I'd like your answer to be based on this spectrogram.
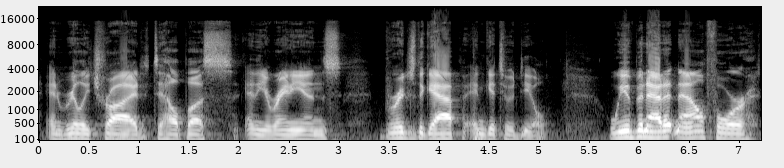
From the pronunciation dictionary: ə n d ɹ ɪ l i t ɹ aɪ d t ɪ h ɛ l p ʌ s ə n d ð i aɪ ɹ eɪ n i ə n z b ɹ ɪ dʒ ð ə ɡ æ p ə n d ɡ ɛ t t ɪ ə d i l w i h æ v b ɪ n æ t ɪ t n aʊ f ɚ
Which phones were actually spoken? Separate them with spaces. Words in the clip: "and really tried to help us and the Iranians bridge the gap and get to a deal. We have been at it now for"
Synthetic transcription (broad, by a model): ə n ɹ ɪ l i t ɹ aɪ d t ɪ h ɛ l p ʌ s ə n ð i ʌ ɹ eɪ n i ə n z b ɹ ɪ dʒ ð ə ɡ æ p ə n ɡ ɛ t t ɪ ə d i l w i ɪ v b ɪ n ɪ t ɪ t n aʊ f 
